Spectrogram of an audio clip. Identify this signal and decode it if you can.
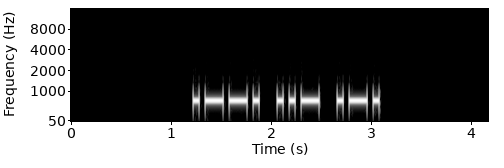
Morse code, heard as a keyed tone, about 20 wpm, 700 Hz. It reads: PUR
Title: Build A Word - 3 Letters At A Time - 6-Letter Words - 20wpm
